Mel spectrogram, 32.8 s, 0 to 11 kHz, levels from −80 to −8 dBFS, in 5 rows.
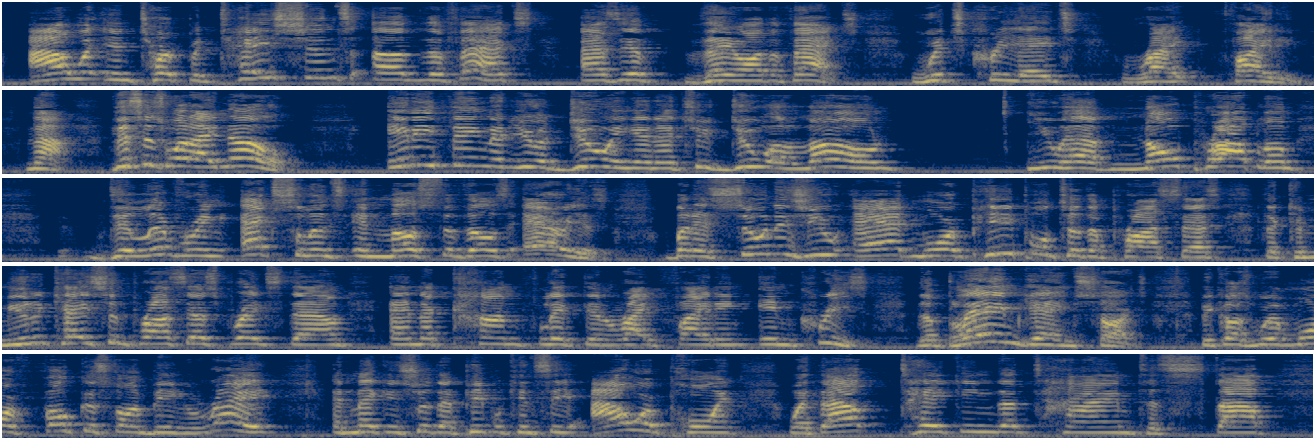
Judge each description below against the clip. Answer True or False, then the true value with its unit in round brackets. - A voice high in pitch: True (235 Hz)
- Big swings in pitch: False (3.5 semitones)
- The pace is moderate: True (165 wpm)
